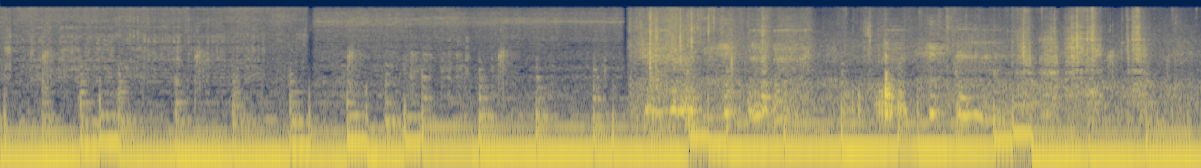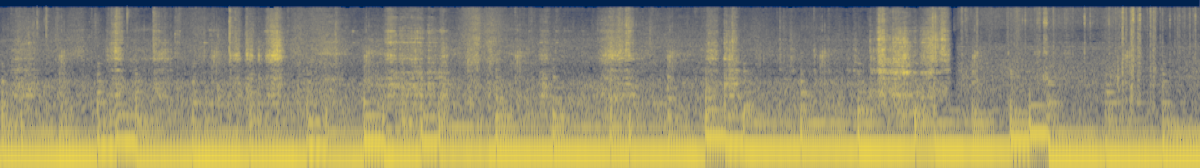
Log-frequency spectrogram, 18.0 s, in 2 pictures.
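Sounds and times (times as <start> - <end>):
background music with bass line: 0.0 - 18.0
pen scratching on paper: 4.8 - 14.6, 15.4 - 16.2
metal head scraping on paper: 4.8 - 16.4.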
